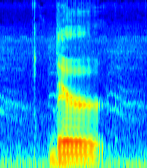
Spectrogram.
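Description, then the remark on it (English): A single loud, harsh crow caw lasting about half a second, clear above a quiet background hum. “There's a crow.”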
